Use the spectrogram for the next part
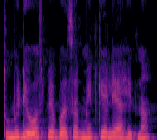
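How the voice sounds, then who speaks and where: A woman's voice: a little high, flat delivery, rapid-fire, warm tone, close to an everyday voice. A woman voicing a tearful young wife who pleads with her husband, in a read-aloud story. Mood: pleading.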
